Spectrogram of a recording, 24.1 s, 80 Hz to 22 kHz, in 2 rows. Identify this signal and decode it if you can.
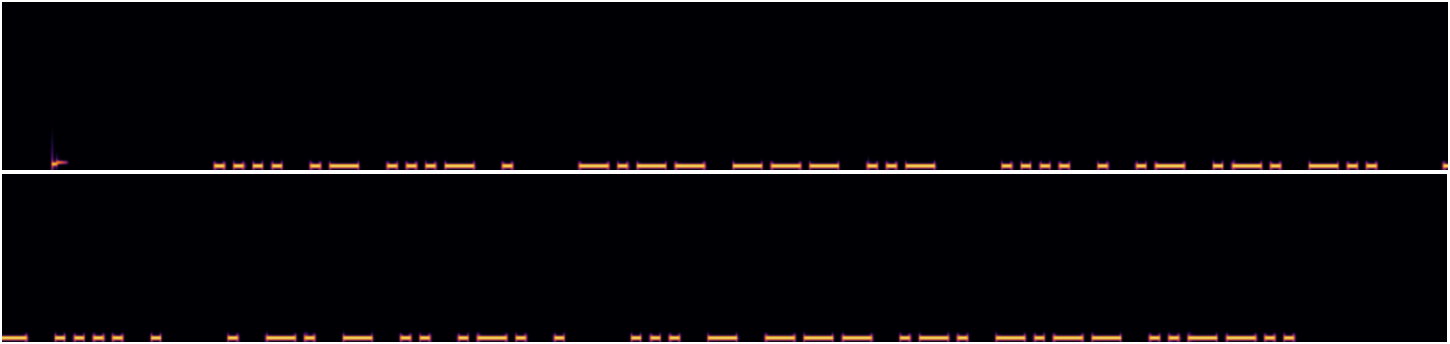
Morse code, heard as a keyed tone, about 15 wpm, 700 Hz. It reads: HAVE YOU HEARD THE ENTIRE STORY?
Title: Sentences from Top 1000 Words - Review Part 5 - 15wpm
